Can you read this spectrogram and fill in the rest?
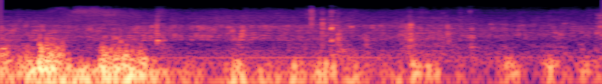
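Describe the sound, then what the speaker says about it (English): Strong wind buffets the microphone on a fishing boat on the Cooper River, a loud rumbling gusty roar with water slapping against the hull. "basically the wind is blowing pretty bad"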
